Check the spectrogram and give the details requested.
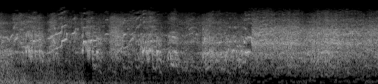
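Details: Scarlet and blue-and-gold macaws at the Tambopata clay licks raise a dense chorus of harsh, grating screeches, high and raucous and overlapping without pause.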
